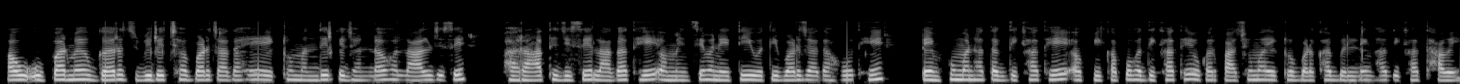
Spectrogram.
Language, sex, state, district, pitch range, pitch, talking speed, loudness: Chhattisgarhi, female, Chhattisgarh, Jashpur, 200-215 Hz, 210 Hz, 215 wpm, -19 LUFS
